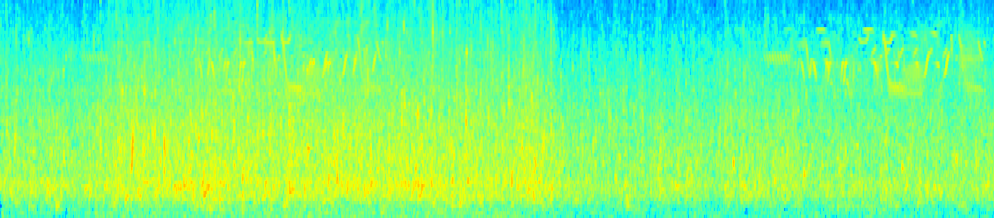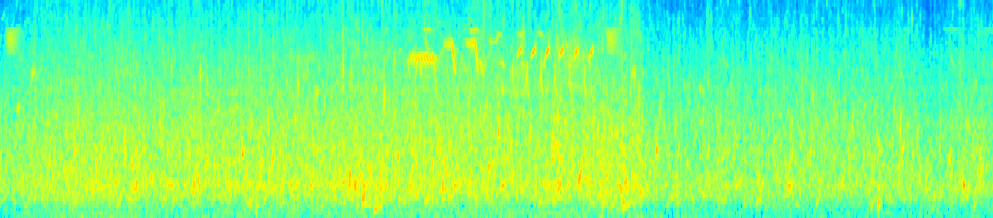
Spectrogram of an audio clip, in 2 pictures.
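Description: A waterfall rushes steadily in the distance.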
